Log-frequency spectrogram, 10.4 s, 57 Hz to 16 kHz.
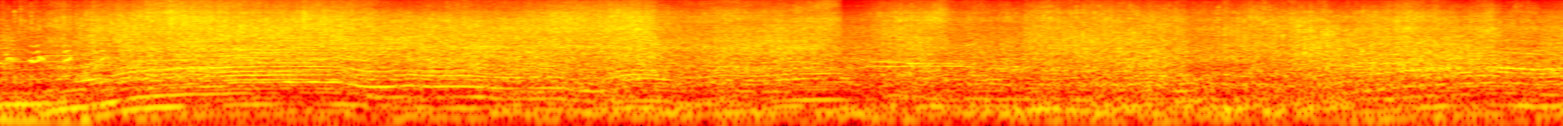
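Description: Several V8 demolition derby car engines running and revving together, one engine's pitch climbing and then falling about a second in.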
